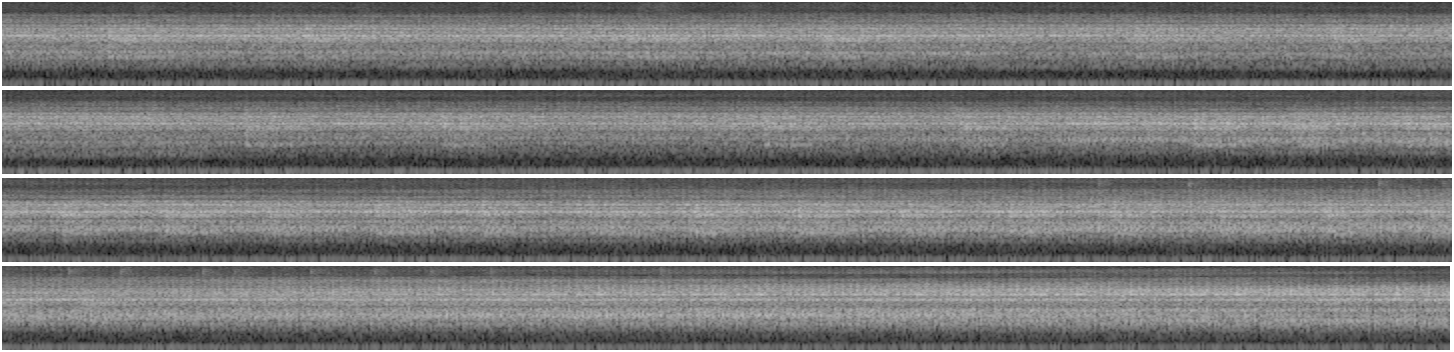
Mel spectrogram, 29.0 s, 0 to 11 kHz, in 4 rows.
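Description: HO-scale model trains running with onboard digital sound: a Broadway Limited Union Pacific 4-8-2 Mountain steam locomotive standing at idle, with a steady hum and hiss, as a diesel switcher and tank cars roll past on the next track. A soft regular beat joins about eight seconds in, and the sound grows a little louder near the end as the tank cars pass close by.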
